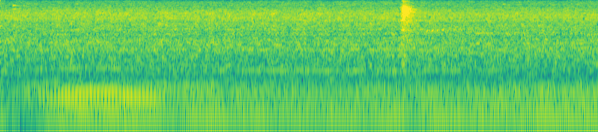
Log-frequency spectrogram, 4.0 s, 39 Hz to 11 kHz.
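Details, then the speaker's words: 2013 Dodge Charger 3.6, jump-started then run off its own battery with the jumper disconnected, put in gear; engine note sags and roughens, nearly stalling. "oh it definitely feels like it wants to die out wow"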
